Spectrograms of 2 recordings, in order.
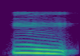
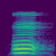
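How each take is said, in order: First: A long 'ee' vowel as in even. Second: A short 'eh' vowel as in egg. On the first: The speaker calls it wrong. "not pronounced E like E in the word even" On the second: The speaker calls it right. "like E in the word egg"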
